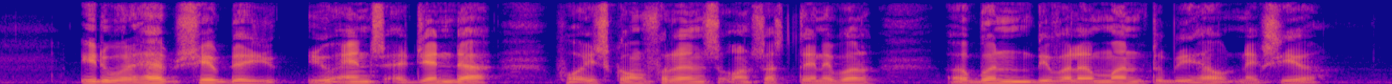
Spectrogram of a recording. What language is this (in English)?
English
